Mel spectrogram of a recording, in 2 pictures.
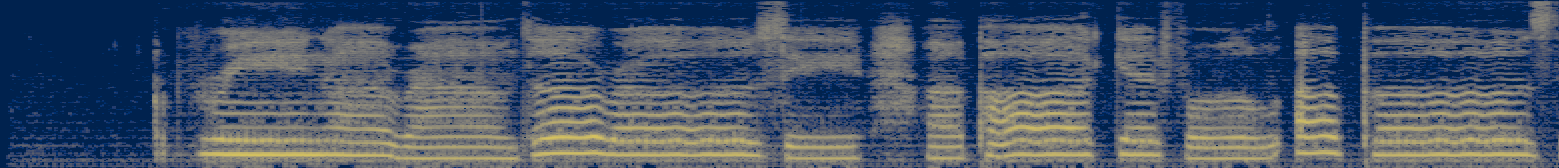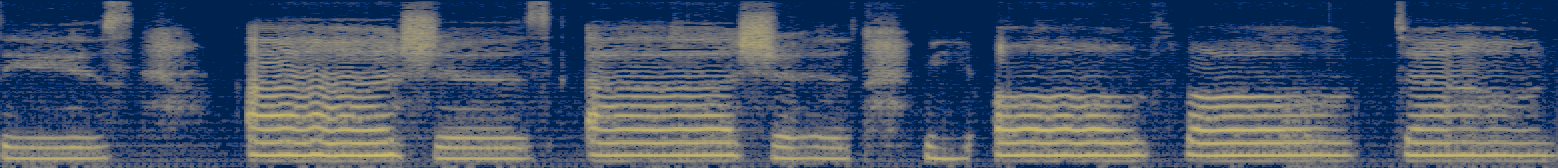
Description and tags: Singing kid
sing, kid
